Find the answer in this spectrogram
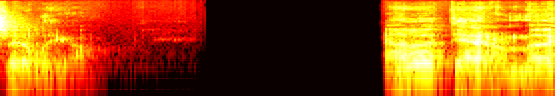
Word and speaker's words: psyllium: with psyllium in it it's spelled with a p but it's pronounced cilia I looked at him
